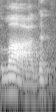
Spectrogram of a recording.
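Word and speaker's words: LAG: It's an L A G. It's a French company, and I think it's pronounced log.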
